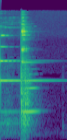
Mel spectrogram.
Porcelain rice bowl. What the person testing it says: if stuff will ring it doesn't have a crack to it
